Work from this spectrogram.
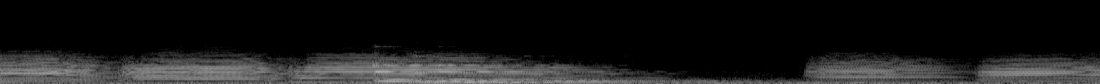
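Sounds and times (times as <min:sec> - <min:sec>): french horn sustained notes: 0:00.0 - 0:11.0
marimba low pulsing notes: 0:03.6 - 0:08.6.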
